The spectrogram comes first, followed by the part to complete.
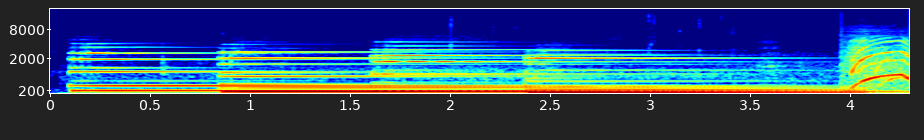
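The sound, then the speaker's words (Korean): A loud, bright golden-bell sound effect signalling the start of a radio quiz segment: sustained electronic chime tones step upward four times, then end in a quick swooping flourish. No voices, just the jingle on its own. “딥인더 나이 골든벨이 울리면 어, 여러분들이 이제 준비를 하셔야 돼요.”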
